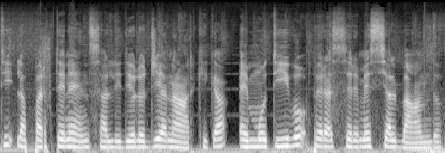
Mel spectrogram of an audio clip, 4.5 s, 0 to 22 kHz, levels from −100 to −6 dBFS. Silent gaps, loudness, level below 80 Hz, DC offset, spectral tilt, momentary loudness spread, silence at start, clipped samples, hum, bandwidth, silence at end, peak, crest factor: none; -13 LUFS; -26 dBFS; under 0.1%; -6.5 dB/octave; 3 LU; 0 s; under 0.1%; none; 15.5 kHz; 0 s; 0 dBFS; 12 dB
